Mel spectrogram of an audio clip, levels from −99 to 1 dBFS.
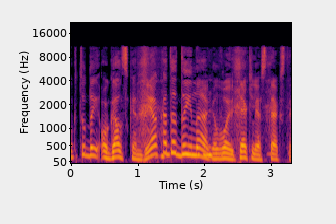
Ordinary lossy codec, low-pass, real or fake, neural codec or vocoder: MP3, 64 kbps; 10.8 kHz; real; none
